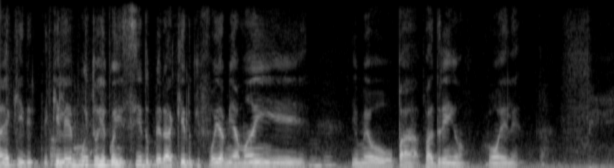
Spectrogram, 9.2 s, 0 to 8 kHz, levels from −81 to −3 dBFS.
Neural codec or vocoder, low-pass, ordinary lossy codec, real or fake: none; none; none; real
